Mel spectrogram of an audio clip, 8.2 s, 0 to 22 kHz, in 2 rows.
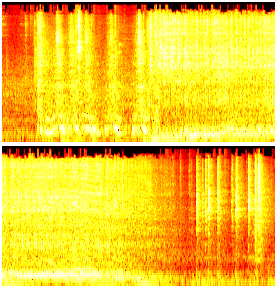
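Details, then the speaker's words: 1973 Volkswagen Westfalia bus, first start after sitting 23 years in a shed, with new-old-stock spark plugs: it cranks, catches and runs lumpy and uneven with rev flares; it runs rich. "Woo! Yeah. Yeah. She runs rich."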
